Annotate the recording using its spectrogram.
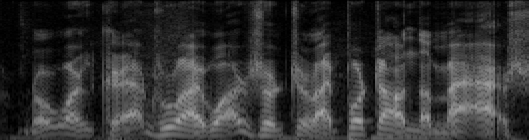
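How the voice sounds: The put-on character voice proceeds at a moderate pace. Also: man.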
